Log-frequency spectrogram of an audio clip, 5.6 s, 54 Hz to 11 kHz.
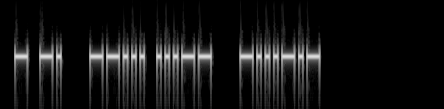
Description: Morse code, heard as a keyed tone, about 22 wpm, 700 Hz. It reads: TN 73 <BK>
